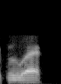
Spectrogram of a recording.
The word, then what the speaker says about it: Gulak: Uh, and then, you know, follow me on Twitter at Drew Gulak, D R E W G U L A K. It rhymes with attack.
